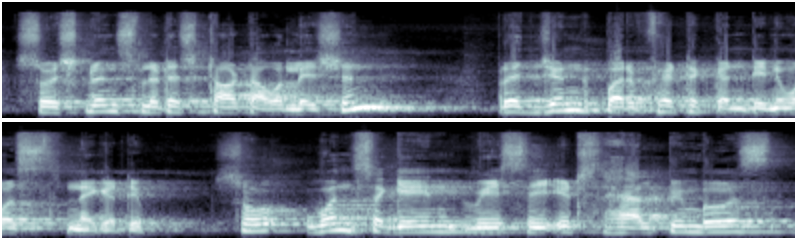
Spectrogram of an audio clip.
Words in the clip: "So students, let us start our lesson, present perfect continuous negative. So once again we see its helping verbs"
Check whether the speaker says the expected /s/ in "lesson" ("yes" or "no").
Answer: no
